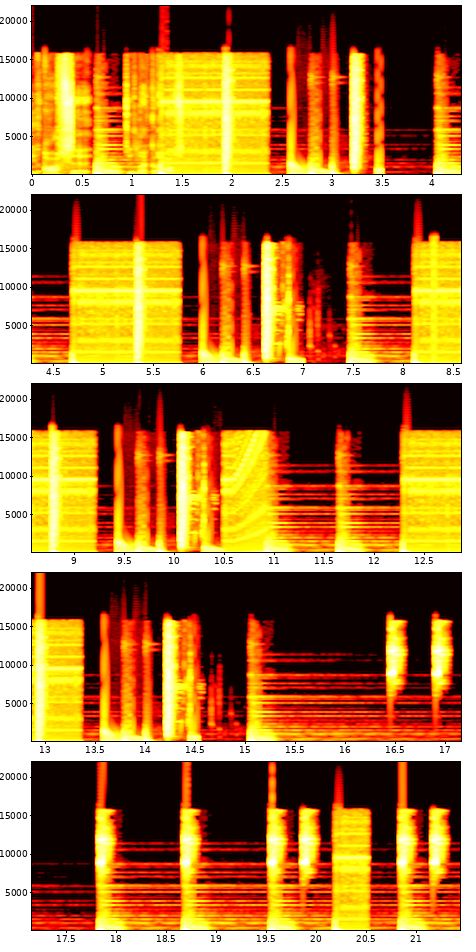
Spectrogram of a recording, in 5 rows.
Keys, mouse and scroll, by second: 0.6 right click, 3.5 space, 7.0 space, 7.5 space, 8.3 scroll down 1, 11.4 space, 11.6 space, 12.7-13.7 scroll down 1, 14.8 space, 15.0 space, 16.3 space, 16.4 ctrl+click, 18.2 space, 19.2-21.4 typing.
